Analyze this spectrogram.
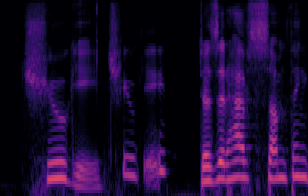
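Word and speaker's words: cheugy: like a spelling can you like can you spell it can you spell chugi like what to spelling me can I have a definition um c h e u g y chugi chugi does it have something to do with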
